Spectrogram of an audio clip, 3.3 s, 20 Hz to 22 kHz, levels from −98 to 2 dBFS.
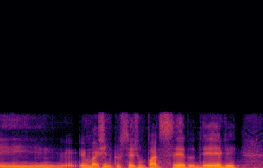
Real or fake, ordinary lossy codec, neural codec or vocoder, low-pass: fake; none; codec, 16 kHz in and 24 kHz out, 1.1 kbps, FireRedTTS-2 codec; 7.2 kHz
